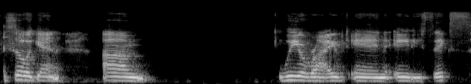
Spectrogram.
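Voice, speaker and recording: A woman speaks with a Spanish accent. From Mexico, raised in San Bernardino, California. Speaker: middle school educator. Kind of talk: public forum speech.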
